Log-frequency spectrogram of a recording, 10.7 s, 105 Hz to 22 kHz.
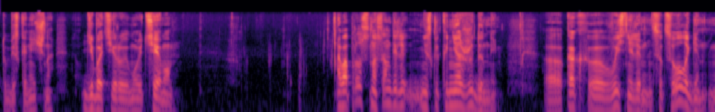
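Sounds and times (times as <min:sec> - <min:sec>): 
speech: 0:00.0 - 0:02.7, 0:05.0 - 0:07.6, 0:08.2 - 0:10.7
sipping tea: 0:02.9 - 0:05.3
soft mouth sounds: 0:02.9 - 0:05.3.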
